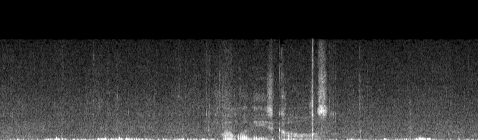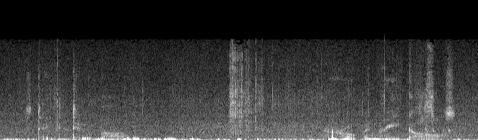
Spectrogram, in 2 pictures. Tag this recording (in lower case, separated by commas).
speech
